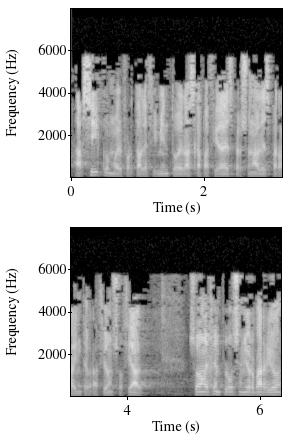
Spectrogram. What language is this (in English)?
Spanish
